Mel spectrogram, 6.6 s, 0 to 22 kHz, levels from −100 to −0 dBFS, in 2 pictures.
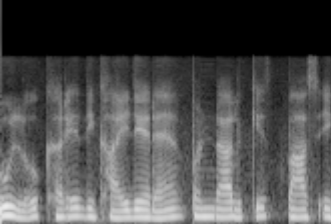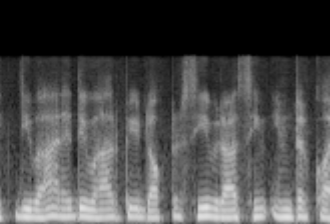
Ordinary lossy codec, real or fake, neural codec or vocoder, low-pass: none; fake; codec, 16 kHz, about 1 kbps, DyCAST, with the encoder's durations; none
